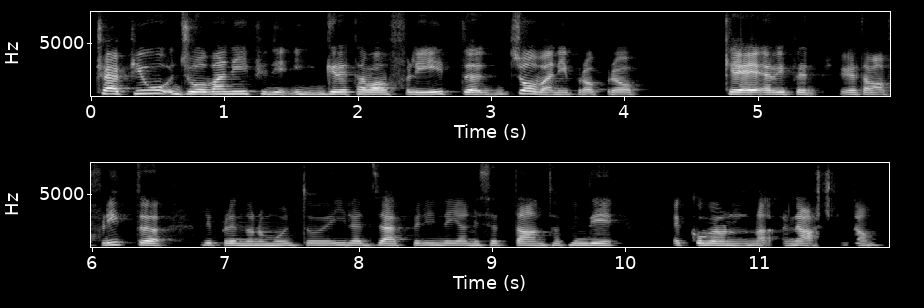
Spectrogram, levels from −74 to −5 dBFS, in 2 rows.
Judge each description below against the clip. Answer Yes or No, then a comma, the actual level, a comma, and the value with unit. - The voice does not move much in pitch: Yes, narrow, 2.0 semitones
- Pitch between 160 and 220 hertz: Yes, high, 190 Hz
